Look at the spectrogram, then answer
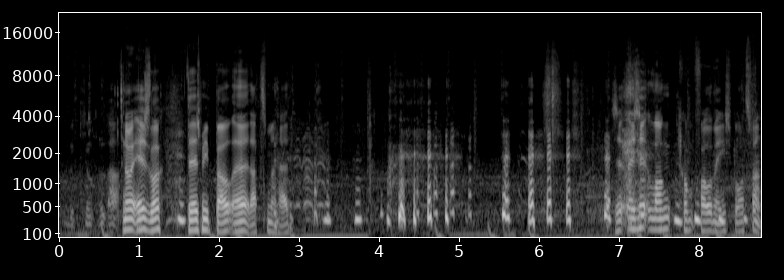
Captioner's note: laughs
